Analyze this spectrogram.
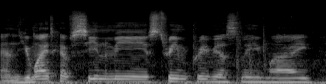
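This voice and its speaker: A man speaks at a fairly slow pace in a fairly low voice. The room echo is audible. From Ukraine, Kyiv. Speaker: livestreamer. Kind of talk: casual live stream chat. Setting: outdoors on a balcony.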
